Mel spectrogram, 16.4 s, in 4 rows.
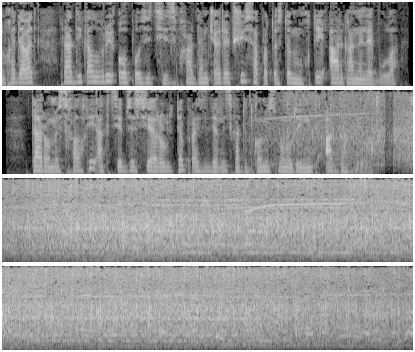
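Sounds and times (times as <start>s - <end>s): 
speech: 0.0s - 8.4s
crowd ovation at the national stadium for a singer at an opposition protest rally: 6.7s - 16.4s.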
